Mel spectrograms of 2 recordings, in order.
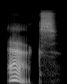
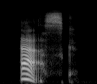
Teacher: Say the S sound first, then close with the hard K.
